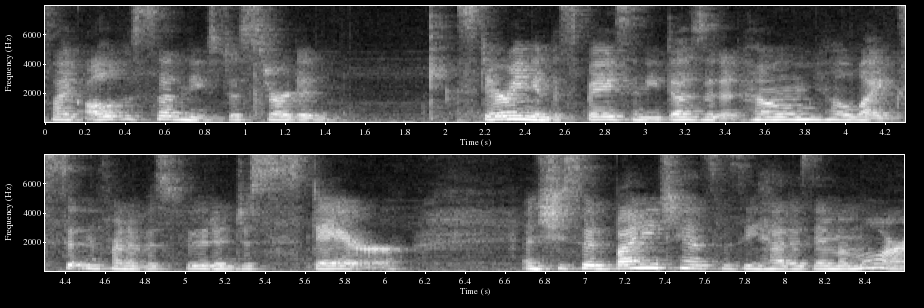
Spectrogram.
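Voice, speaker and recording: A woman in her thirties from Oklahoma, American with a slight Irish lilt, telling a personal story hesitantly, with many fillers and restarts. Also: mid-range voice. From Oklahoma, USA. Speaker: interview guest. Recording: roomy echo, faint background noise.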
